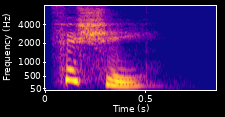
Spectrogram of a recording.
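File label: "fishy", British English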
